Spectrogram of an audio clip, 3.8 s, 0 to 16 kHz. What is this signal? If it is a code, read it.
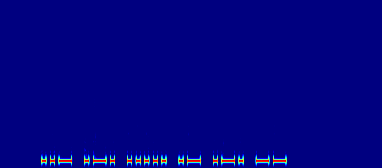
Morse code, heard as a keyed tone, about 28 wpm, 700 Hz. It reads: UR5ARM
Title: DXCC-100 Call Signs - 6 Characters - 28wpm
